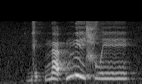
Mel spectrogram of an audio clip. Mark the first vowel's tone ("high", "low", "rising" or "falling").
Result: low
